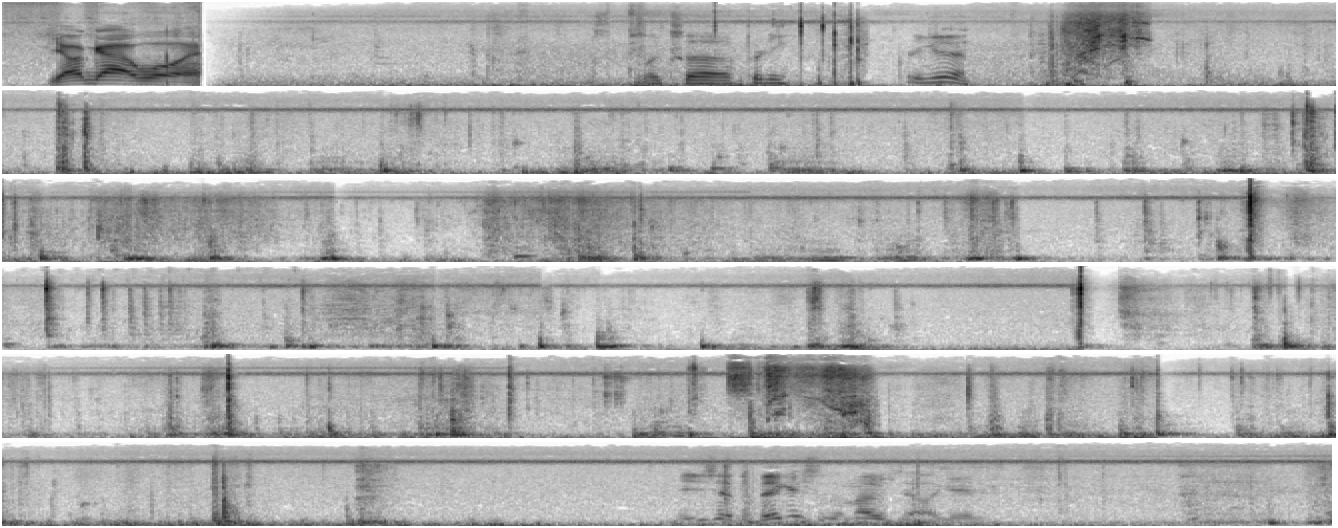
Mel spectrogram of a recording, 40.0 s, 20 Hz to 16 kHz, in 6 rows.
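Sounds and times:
water slapping boat hull: 5.9 - 24.6.

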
